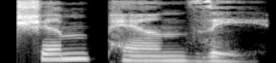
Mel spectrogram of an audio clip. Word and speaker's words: chimpanzee: chim pan zee chimpanzee Stress zee and keep chim soft.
